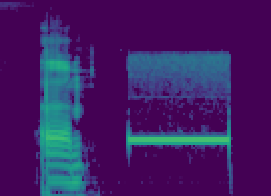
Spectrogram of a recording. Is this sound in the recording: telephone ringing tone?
yes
